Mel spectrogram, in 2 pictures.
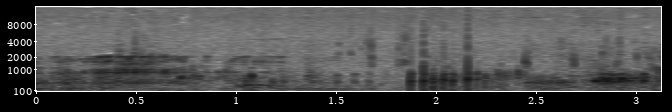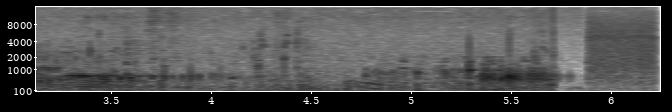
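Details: Low, bubbling gurgles and rumbling squeaks rising and falling for several seconds, ending abruptly in a faint hiss; stomach growling (borborygmi).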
